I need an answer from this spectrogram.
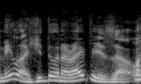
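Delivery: plain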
